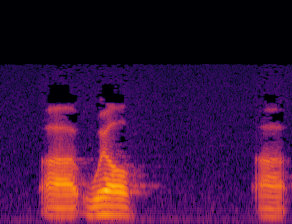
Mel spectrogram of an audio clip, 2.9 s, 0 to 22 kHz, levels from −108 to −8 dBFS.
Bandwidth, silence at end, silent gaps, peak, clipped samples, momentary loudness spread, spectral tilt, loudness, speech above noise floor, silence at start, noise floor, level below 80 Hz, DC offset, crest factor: 7.4 kHz; 0.1 s; none; -16 dBFS; under 0.1%; 12 LU; -8 dB/octave; -33 LUFS; 40 dB; 0.4 s; -72 dBFS; -72 dBFS; under 0.1%; 20 dB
